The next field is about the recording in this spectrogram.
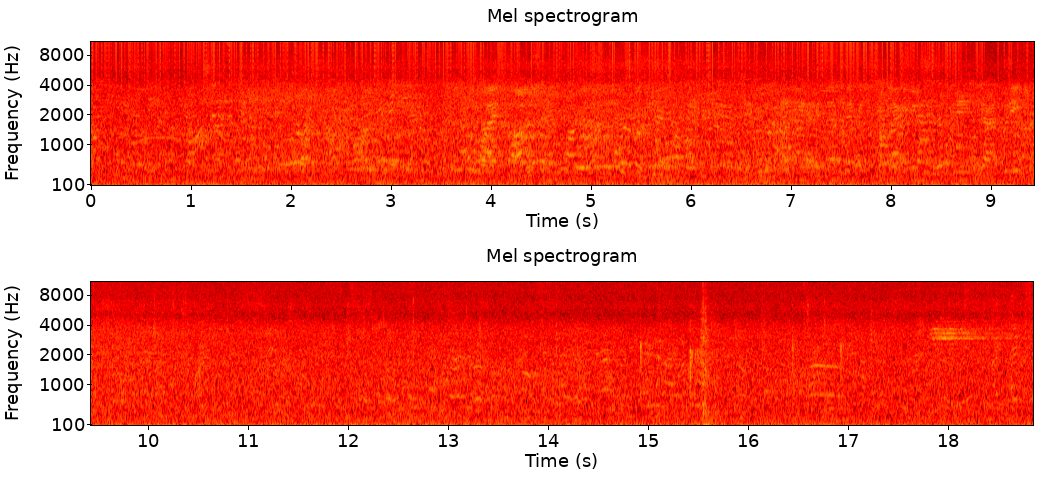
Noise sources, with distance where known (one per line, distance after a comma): person or small group talking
